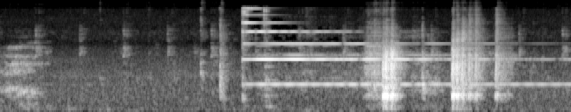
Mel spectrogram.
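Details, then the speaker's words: Shelf clock bell after bending hammer wire away from the wooden case it was touching: a few clean, ringing strikes that sustain and fade with no buzz or dull thud; hammer now strikes freely, normal. "I bent it away from the Bell doesn't that sound a lot better let's let you hear it"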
